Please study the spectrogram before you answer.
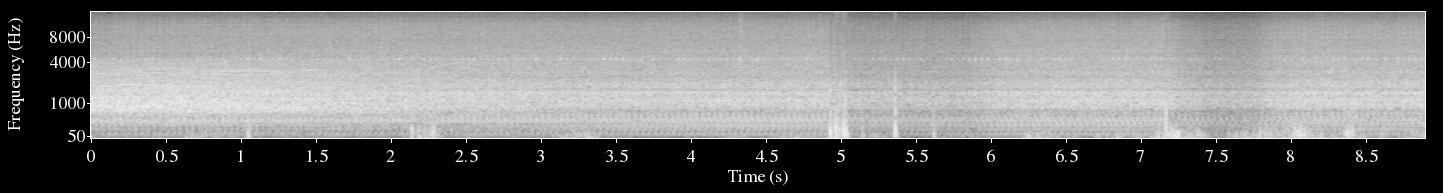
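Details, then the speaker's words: Another Craftsman push mower with Quantum engine after winter storage, primed and started. Even, steady single-cylinder buzz holding speed, no misfires or knocking; runs cleanly, rpm sounds right. "that sounds great now but that's how the engine's supposed to sound like that sounds fantastic yeah that and dissension sounds great rpms"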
